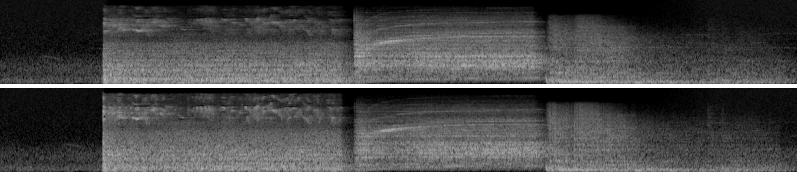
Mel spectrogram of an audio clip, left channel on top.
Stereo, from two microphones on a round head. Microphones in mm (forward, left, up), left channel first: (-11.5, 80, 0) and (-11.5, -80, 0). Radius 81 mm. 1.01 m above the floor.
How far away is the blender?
About 1.9 m.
